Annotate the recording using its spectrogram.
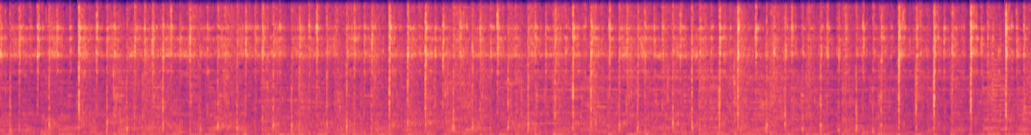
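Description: Tambourine shaken and struck in time with a live band playing music with a steady beat.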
